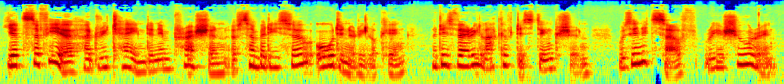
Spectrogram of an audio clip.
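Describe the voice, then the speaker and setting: A woman's voice: medium pitch, very animated, measured pace, vocal fry, bright, forceful tone, poor audio. A woman reading scripted narration from a novel.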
